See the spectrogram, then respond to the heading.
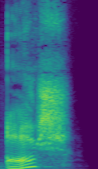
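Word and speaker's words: Æ: Das ist, wird ausgesprochen wie Ash.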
